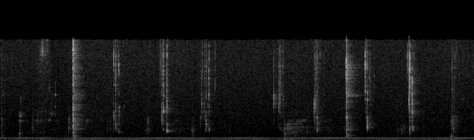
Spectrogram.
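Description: Faint, irregular mouth clicks and soft smacks of someone chewing a slice of Quorn vegetarian chicken, over a faint steady electrical hum.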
